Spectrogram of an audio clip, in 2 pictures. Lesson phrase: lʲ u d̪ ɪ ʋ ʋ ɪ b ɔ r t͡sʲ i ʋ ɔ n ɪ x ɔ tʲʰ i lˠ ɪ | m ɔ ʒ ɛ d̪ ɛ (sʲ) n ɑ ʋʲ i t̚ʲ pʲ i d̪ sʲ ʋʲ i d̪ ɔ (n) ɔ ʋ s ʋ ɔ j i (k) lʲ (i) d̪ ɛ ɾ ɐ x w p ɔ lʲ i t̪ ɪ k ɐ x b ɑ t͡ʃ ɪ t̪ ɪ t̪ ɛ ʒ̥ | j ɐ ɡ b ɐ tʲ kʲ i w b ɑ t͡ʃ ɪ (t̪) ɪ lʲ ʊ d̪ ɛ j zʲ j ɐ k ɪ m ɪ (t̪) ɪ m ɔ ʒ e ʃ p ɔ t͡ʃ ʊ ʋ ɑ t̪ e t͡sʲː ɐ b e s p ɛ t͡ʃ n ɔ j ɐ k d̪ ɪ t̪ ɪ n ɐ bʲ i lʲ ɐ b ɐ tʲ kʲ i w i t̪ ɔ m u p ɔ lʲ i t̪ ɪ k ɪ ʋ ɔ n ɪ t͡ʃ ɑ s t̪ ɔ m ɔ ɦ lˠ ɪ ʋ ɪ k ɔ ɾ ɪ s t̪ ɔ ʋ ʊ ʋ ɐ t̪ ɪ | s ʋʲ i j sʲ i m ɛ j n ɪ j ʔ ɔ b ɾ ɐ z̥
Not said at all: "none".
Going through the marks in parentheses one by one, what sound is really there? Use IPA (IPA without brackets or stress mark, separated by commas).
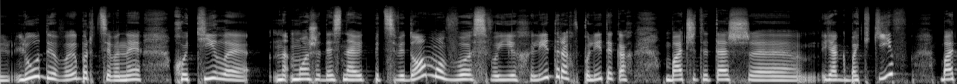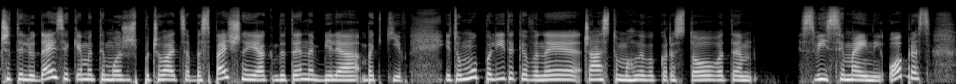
sʲ, m, x, i, t̪, t̪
